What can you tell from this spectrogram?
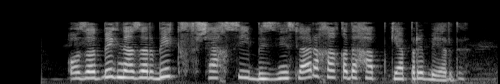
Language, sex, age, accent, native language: Uzbek, female, 18-24, Sirdaryo, Uzbek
